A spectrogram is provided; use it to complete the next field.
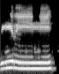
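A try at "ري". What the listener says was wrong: Nah, ini ketebalan jadi.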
